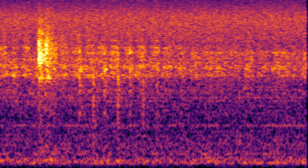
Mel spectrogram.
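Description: Paper blending stump rubbing graphite into drawing paper, faint, with a brief sharper scrape about a third of a second in.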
